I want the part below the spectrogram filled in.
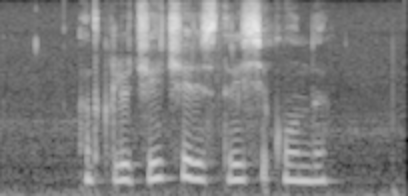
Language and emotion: Russian, neutral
